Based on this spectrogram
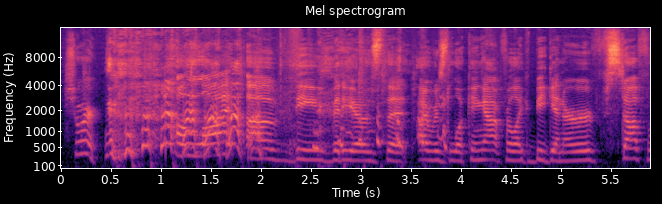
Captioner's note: laughing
